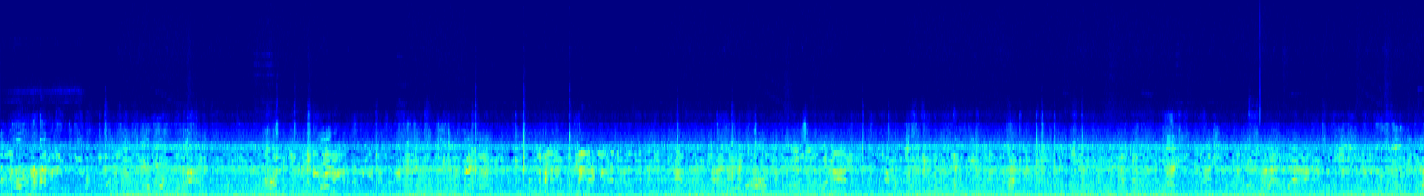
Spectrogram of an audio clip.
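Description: A jet engine roars steadily inside an aircraft cabin.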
